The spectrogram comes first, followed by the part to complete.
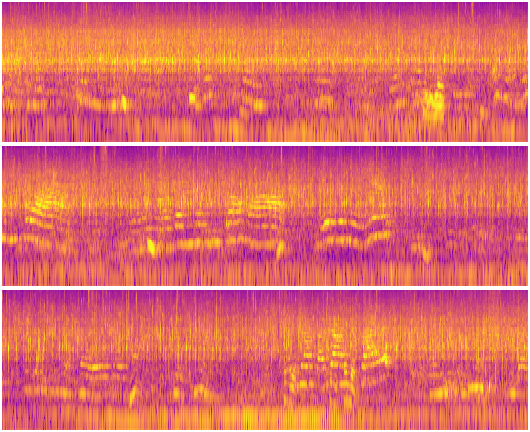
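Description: Catfish steaks shallow-frying in hot oil in a pan, a steady sizzle throughout. Voices in the background come and go under it.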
